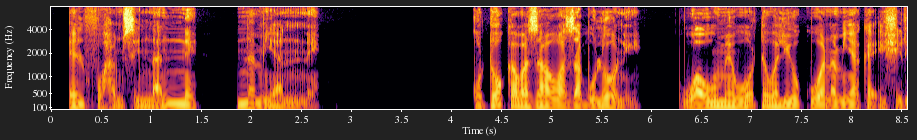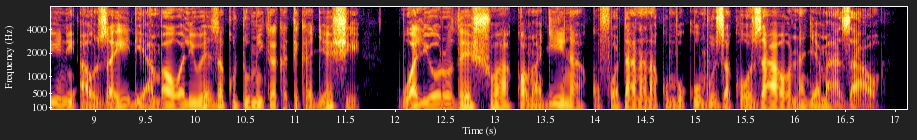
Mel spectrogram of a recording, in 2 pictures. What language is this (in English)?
Swahili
